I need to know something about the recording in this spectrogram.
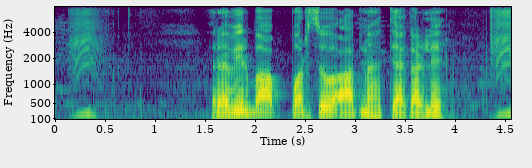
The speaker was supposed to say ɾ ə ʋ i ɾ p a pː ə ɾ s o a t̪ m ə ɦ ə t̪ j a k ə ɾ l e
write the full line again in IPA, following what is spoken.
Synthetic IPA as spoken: ɾ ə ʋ i ɾ b a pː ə ɾ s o a t̪ m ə ɦ ə t̪ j a k ə ɾ l e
